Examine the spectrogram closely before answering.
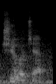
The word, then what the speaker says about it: Cilacap: off from a place called Cilacap, or Chilajap, is the right pronunciation, in southern Java.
